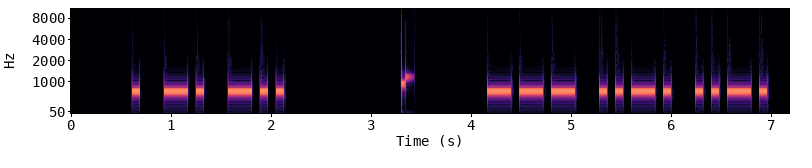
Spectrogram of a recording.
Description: Morse code, heard as a keyed tone, about 15 wpm, 700 Hz. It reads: END OFF
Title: Sentences from Top 200 Words - New Word Drill - 15wpm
